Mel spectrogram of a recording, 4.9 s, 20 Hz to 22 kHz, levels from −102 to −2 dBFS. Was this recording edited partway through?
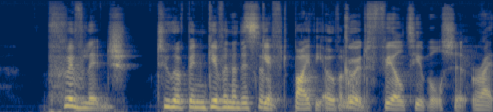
no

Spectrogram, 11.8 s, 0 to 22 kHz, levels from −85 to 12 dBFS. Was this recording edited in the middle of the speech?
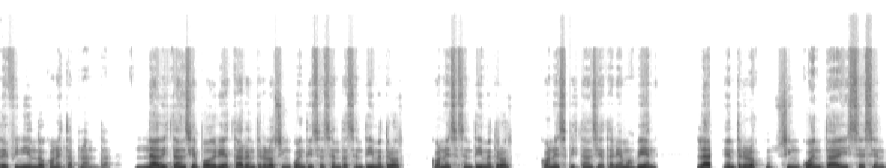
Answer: yes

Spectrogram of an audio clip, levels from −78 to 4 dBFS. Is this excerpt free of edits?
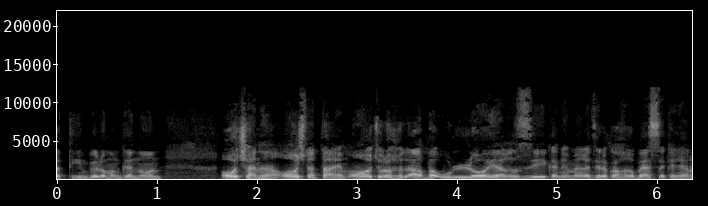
no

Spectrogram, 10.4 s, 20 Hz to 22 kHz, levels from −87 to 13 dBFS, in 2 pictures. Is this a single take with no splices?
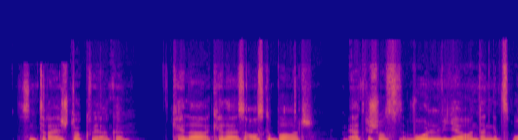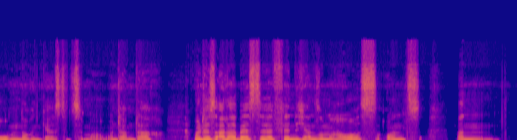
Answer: yes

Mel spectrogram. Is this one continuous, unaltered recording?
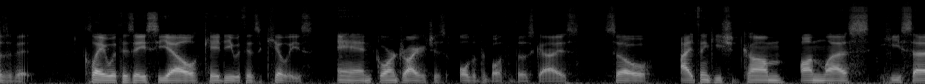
no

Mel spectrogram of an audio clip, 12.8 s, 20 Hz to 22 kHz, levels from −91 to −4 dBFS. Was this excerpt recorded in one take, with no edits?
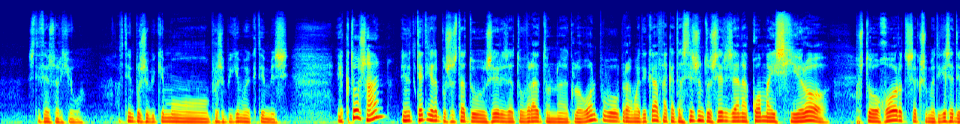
yes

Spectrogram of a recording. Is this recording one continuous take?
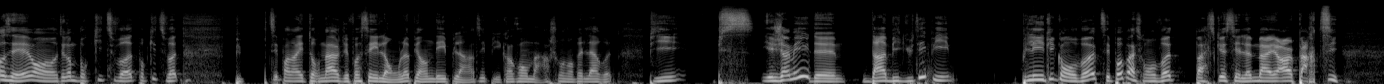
no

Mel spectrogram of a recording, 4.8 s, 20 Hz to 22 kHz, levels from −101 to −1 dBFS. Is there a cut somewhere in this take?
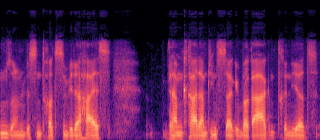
no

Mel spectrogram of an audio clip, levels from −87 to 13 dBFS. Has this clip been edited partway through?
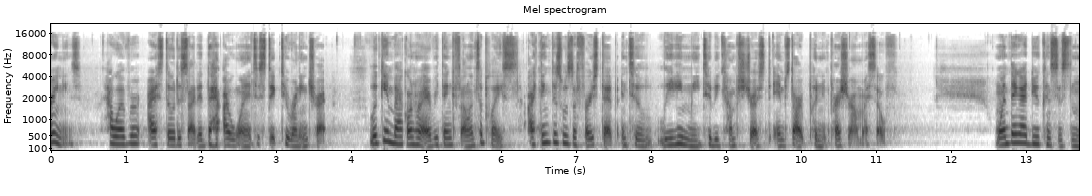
no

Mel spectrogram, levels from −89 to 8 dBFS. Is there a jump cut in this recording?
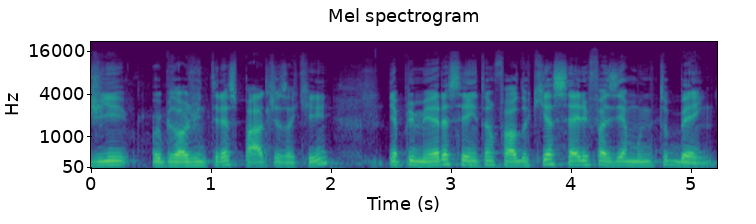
no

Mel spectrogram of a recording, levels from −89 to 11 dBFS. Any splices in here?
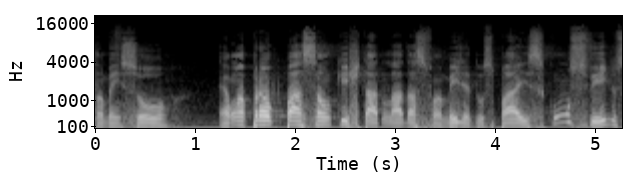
yes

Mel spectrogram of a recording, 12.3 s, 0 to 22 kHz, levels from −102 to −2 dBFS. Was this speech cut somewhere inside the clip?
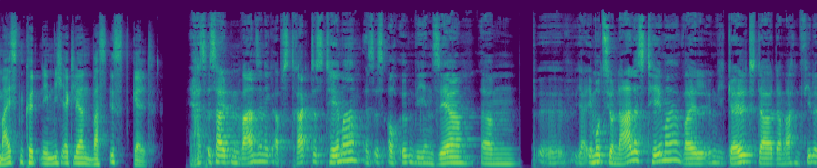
no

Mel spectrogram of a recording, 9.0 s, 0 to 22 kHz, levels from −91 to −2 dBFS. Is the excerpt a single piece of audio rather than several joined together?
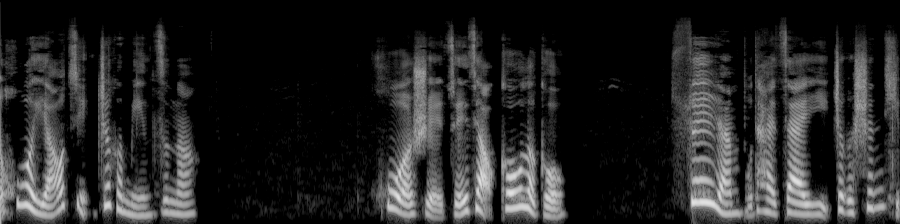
yes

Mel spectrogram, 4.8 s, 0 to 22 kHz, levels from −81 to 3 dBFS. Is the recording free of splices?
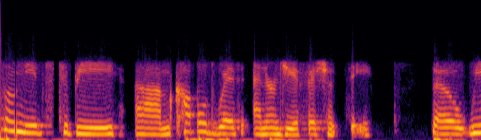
yes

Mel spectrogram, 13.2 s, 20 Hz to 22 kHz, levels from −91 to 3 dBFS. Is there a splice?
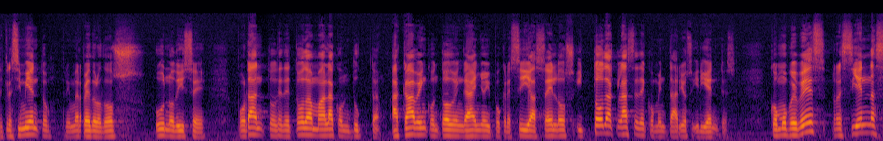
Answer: yes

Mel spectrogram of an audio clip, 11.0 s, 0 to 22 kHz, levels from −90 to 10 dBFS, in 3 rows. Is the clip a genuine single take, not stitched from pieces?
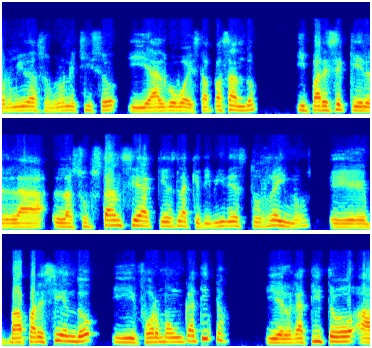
yes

